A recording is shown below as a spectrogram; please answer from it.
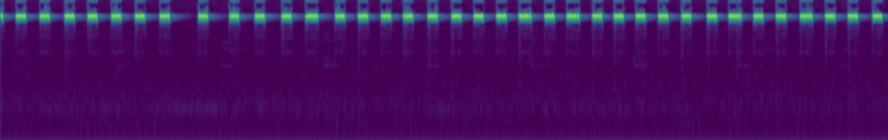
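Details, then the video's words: Male cricket chirping on a summer evening: shrill, high, evenly spaced pulses about three per second, with one short gap near the two-second mark; nothing else audible. "Cricket Chirping Sound Effect"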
